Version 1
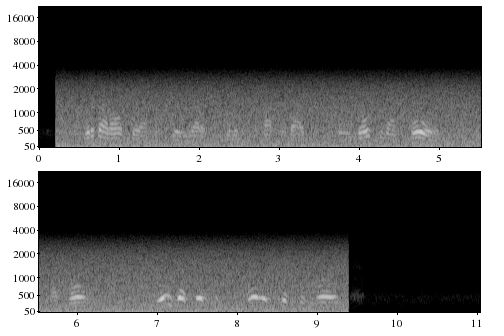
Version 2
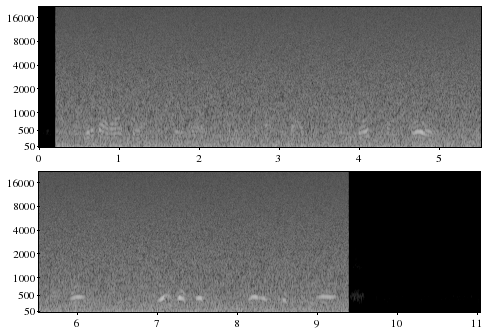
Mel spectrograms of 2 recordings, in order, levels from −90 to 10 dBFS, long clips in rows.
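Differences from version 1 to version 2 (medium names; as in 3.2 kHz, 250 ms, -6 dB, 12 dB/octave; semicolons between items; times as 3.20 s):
speech -7.5 dB; master: remove Bessel low-pass 1.1 kHz, order 8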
